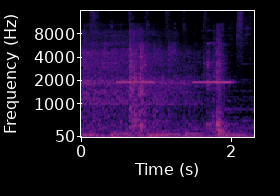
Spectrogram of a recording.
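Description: Train's sliding passenger doors closing: a high steady warning tone sounds in two long stretches over the low hum of the train, and the doors thump shut near the end.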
